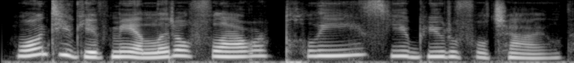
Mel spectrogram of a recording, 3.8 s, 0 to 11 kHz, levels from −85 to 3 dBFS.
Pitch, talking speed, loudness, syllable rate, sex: 245 Hz, 170 wpm, -16 LUFS, 4.5 syllables/s, female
